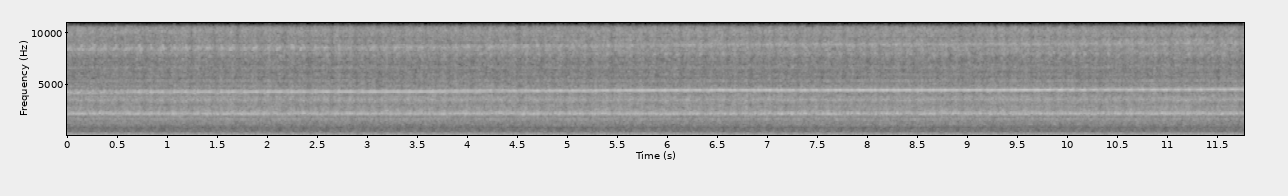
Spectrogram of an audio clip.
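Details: 2005 Ford F-350 6.0L Powerstroke diesel with oversized Garrett turbo, EGR delete, 155/30 injectors, 4-inch turbo-back exhaust and SCT tune, start-up at high idle: steady idle with loud, constant high-pitched turbo whistle; normal.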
